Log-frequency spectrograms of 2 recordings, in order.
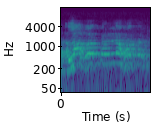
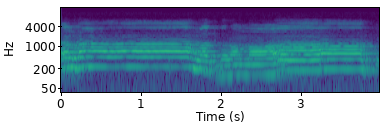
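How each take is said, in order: First: Quick clipped call pitched high; short shout. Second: Long drawn-out chanted call, higher and slow; sung, stretch each syllable so it carries far; sung call to prayer. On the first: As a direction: bark it out fast with no melody. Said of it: "If you just shout". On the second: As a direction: chant it like a muezzin from the minaret. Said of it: "He's singing it along that the voice may travel". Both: Shown as a demonstration.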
